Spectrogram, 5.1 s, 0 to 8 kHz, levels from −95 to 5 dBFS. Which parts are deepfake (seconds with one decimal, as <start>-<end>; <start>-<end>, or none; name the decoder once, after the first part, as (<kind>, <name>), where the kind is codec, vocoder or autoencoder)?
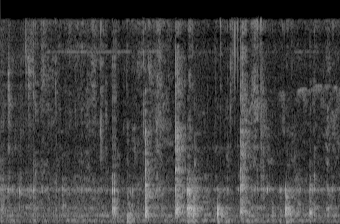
0.0-0.5 (autoencoder, DAC-VAE)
